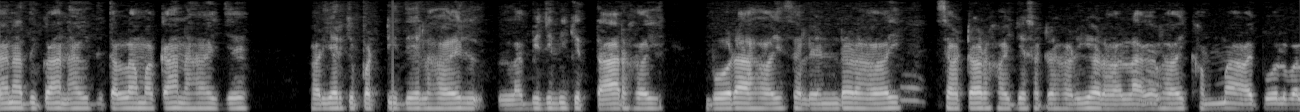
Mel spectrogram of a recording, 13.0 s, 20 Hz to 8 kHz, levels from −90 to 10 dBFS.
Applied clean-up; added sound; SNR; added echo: none; none; none; none.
